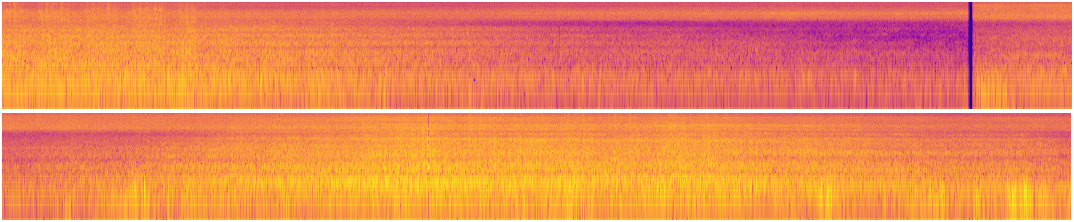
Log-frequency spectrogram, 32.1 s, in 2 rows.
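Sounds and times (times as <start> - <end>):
passing train rumble: 0.0 - 12.9, 14.2 - 32.0
approaching train rumble: 0.0 - 32.0
steady high hiss: 3.1 - 32.0.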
